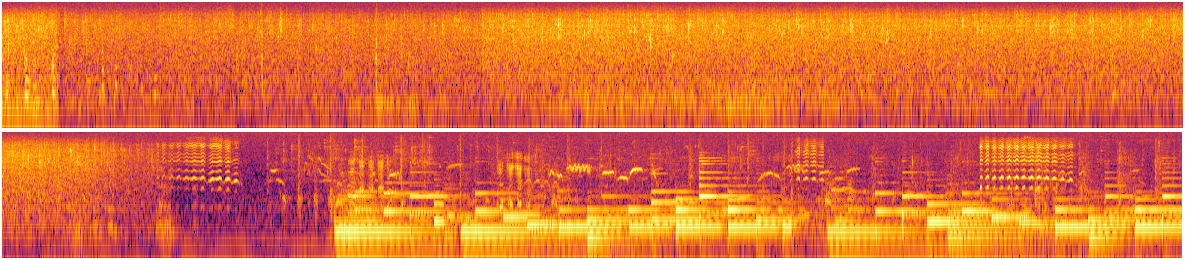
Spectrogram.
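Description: Steady rain for the first seventeen seconds or so. After a brief lull, music of slow, sustained chords begins, and a few short wavering high calls sound over it.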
